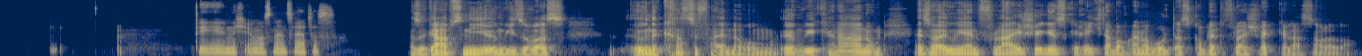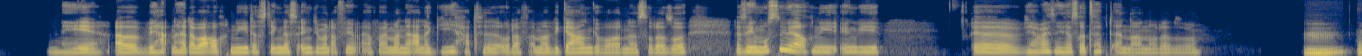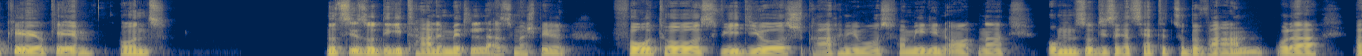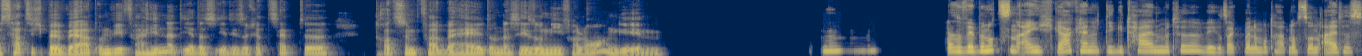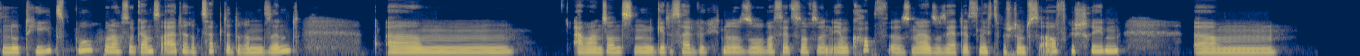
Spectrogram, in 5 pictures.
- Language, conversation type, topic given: German, podcast, Wie gebt ihr Familienrezepte und Kochwissen in eurer Familie weiter?
- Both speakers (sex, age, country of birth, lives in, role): female, 20-24, Germany, Germany, guest; male, 18-19, Germany, Germany, host
- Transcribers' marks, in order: other noise; drawn out: "Ähm"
